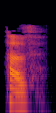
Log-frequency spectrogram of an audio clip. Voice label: "have", us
